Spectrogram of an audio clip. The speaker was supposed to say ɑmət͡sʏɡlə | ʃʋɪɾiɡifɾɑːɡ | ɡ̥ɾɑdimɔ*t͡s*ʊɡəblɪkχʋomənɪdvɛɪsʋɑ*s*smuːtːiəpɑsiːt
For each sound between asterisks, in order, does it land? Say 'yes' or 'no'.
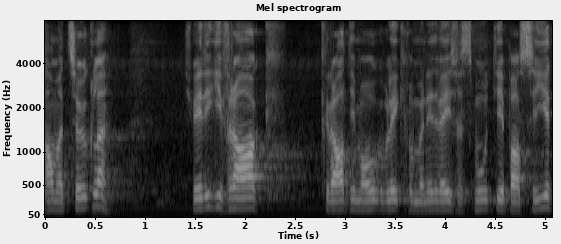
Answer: no, yes

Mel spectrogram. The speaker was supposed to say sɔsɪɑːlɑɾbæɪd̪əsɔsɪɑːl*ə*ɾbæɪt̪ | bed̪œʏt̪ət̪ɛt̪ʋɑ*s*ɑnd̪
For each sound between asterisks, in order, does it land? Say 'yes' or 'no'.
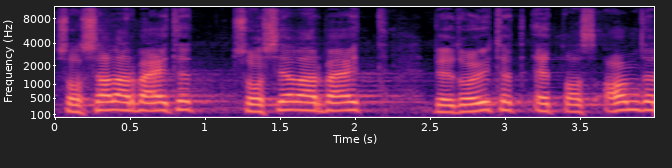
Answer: no, yes

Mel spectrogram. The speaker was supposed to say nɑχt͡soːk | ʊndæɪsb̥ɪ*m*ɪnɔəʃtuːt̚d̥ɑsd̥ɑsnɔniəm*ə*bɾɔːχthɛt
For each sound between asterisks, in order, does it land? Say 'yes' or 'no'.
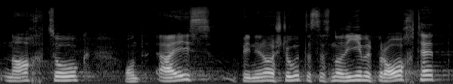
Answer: no, yes

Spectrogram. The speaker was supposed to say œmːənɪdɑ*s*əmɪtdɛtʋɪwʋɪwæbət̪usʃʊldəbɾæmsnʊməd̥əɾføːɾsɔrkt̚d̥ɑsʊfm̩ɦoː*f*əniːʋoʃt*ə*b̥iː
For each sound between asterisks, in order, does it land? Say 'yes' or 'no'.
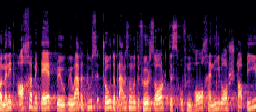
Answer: no, no, no

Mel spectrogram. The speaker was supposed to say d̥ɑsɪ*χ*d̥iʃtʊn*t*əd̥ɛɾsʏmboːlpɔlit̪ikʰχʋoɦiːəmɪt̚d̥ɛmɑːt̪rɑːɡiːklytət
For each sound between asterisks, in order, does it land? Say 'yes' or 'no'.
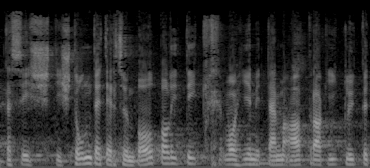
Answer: no, no

